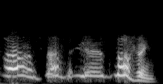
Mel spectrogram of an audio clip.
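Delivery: embarrassed songwriter hiding his tune; shy self. Retold or imitated. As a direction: play it down bashfully in a high voice. Retelling his shy reply.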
